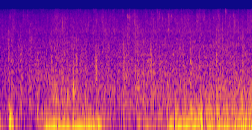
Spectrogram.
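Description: Steady rain patters on a boat, a dense, continuous hiss of droplets with a low rumbling undertone, even in loudness throughout.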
